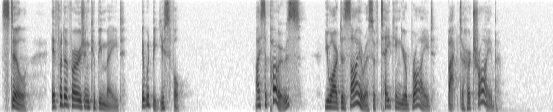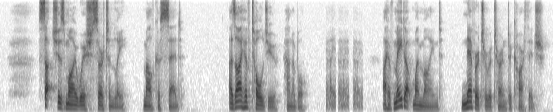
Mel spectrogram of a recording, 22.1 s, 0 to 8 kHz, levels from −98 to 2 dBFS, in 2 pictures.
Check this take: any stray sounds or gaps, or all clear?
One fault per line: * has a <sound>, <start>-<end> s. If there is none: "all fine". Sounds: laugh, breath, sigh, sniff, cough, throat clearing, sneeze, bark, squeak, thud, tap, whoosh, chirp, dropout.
* has a laugh, 17.6-18.3 s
